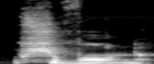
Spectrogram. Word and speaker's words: Siobhan: next to each other so like Siobhan the name doesn't have a v in it but b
